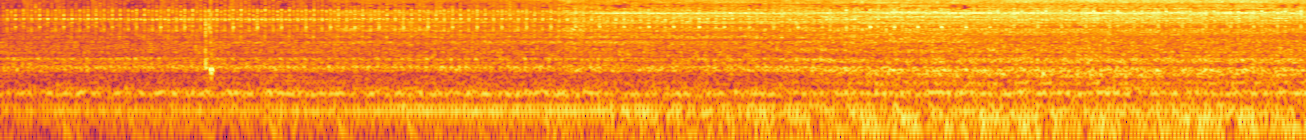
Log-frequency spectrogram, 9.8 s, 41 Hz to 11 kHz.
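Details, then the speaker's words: BMW 440i B58 Gen 1 at idle after replacing PCV diaphragm/valve cover: steady hum with an even airy hiss at the oil filler, louder than before replacement, showing real crankcase vacuum and no leaks; normal. "The hissing sound is a good indication being able to tell whether your PCB is good or bad. Before we changed the PCV, [music] the hissing was much quieter as compared to now when we changed the PCV. That means there's a real vacuum and there's real suction happening in that crank [music] case."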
